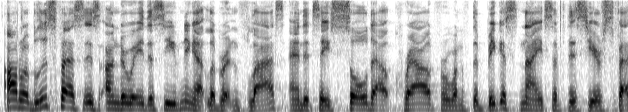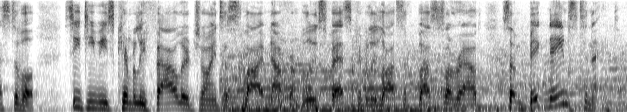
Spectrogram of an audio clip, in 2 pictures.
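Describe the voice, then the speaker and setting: A man's voice: on the high side, fairly quick, few pauses, faint music behind. A man with a Canadian accent reading scripted news as an anchor.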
